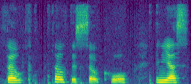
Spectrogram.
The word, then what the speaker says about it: Thoth: Thoth is so cool. And yes, it's pronounced thoth, not thought.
